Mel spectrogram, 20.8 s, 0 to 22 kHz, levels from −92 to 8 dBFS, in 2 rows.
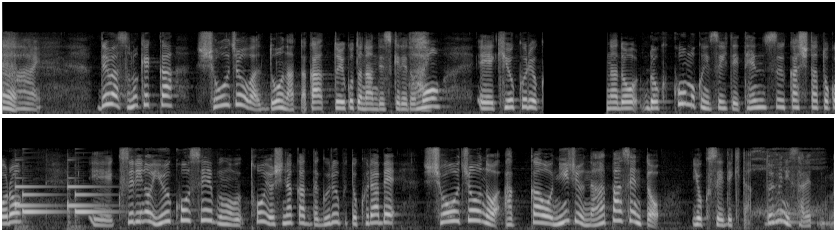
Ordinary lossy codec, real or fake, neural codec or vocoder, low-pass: none; real; none; 7.2 kHz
